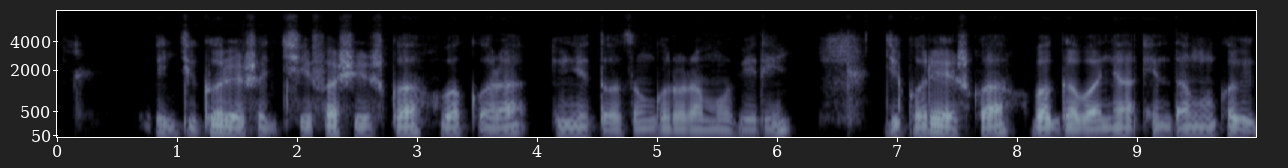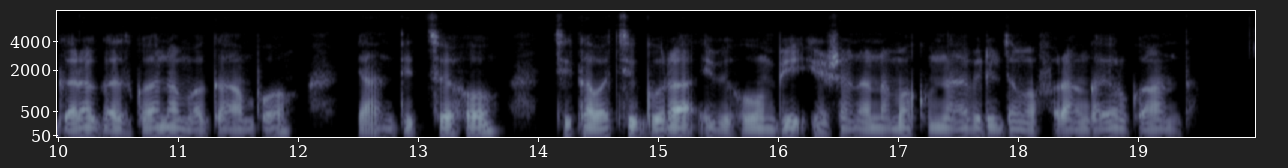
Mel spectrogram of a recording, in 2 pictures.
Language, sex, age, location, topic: Kinyarwanda, male, 25-35, Kigali, health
